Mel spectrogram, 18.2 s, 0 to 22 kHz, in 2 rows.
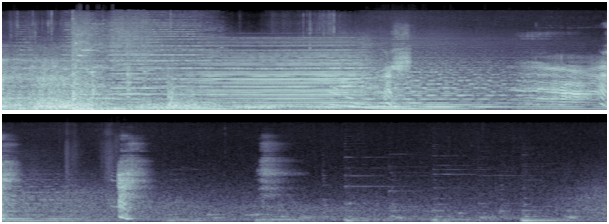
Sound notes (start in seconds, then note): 0.5 tardis crashes; 5.4 doctor groans and grunts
